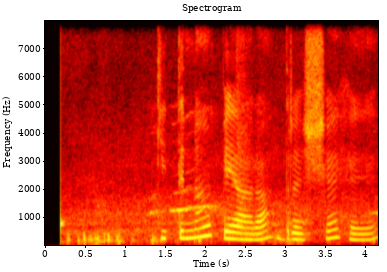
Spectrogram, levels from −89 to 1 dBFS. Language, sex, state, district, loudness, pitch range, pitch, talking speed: Hindi, female, Haryana, Jhajjar, -21 LUFS, 215-265 Hz, 250 Hz, 55 wpm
